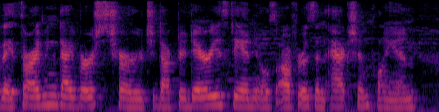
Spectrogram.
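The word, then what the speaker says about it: Dharius: I want to say it's Darius, and the H is silent. Dr. Darius Daniels.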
